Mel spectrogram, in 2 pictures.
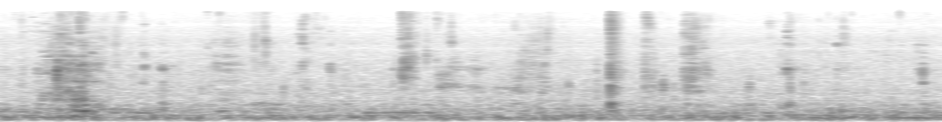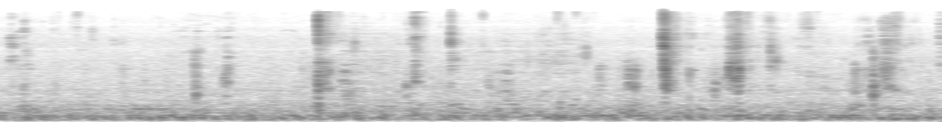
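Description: A person chewing pork hock stew and rice, with scattered sharp mouth clicks and smacks.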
